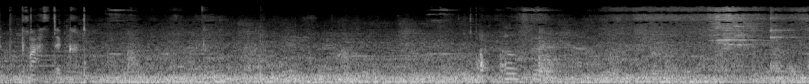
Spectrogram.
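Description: Busy café shop ambience: indistinct voices and background music over a steady low rumble, with a couple of light knocks about five seconds in.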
